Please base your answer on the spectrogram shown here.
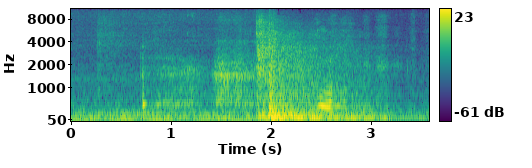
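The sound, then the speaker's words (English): A door being opened slowly by someone with a sore arm: a soft knock, then a louder thump and rattle partway through, over a steady low hum. “I'm taking my time opening the door because my arm is so sore.”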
